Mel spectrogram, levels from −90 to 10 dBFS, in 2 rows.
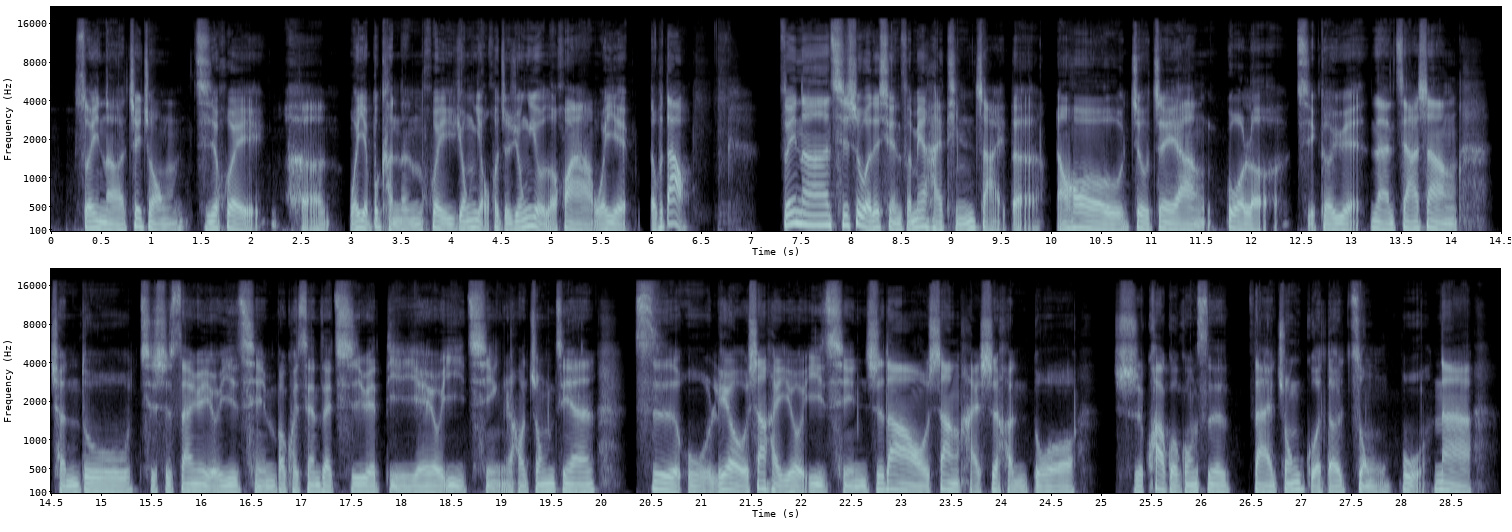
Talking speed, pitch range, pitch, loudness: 220 characters per minute, 100-120 Hz, 110 Hz, -20 LUFS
